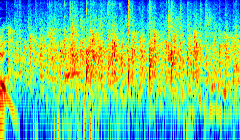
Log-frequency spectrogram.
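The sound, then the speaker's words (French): A burst of audience applause for a performer's self-written comedy number, dense and steady throughout, with many hands clapping at once and a few voices chattering and calling out underneath. “Puis, euh, des, on peut l'applaudir.”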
